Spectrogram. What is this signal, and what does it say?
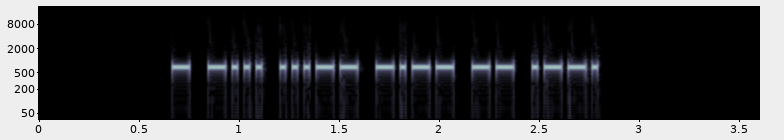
Morse code, heard as a keyed tone, about 40 wpm, 700 Hz. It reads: TB3YMP
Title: DXCC-100 Call Signs - 6 Characters - 40wpm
